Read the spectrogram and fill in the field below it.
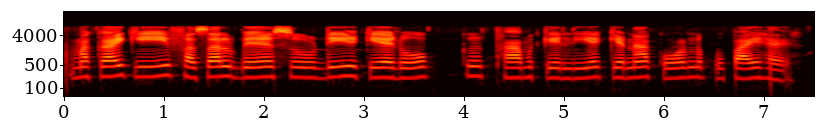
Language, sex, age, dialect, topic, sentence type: Maithili, female, 18-24, Bajjika, agriculture, question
